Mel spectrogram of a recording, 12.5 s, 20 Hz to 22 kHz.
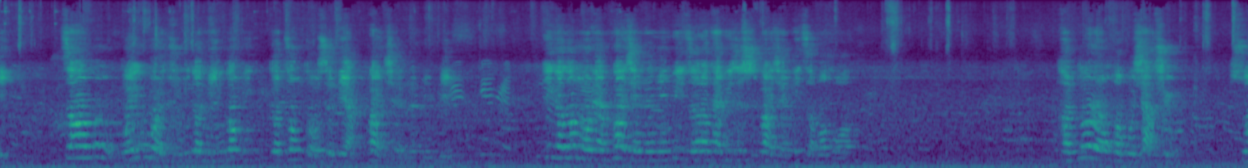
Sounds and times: People and students 0:00.0 - 0:12.4

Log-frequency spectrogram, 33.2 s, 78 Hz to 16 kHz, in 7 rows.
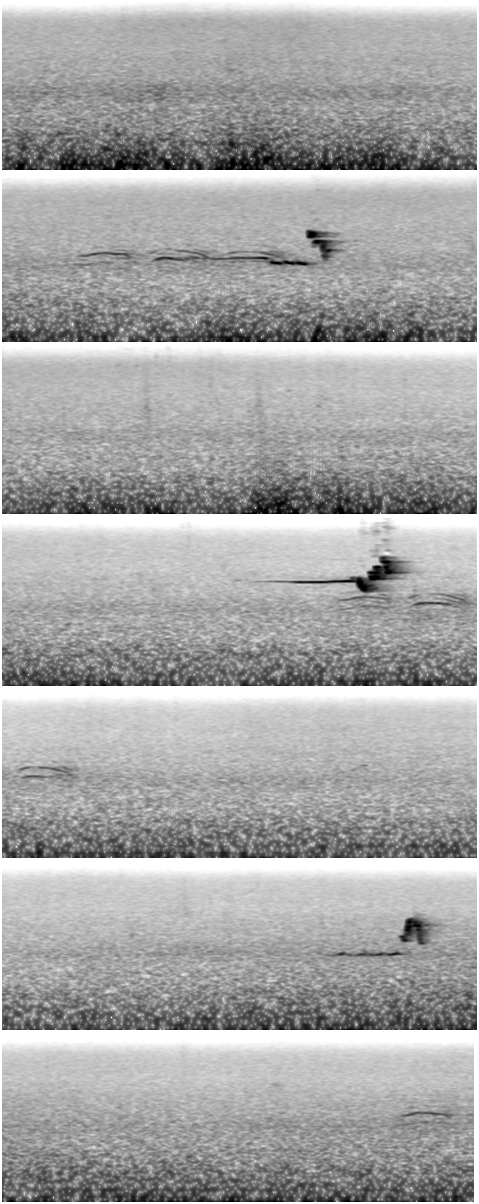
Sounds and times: Japanese bush warbler 0:05.6 - 0:08.3
crow 0:05.6 - 0:07.9
Japanese bush warbler 0:16.5 - 0:19.8
crow 0:17.8 - 0:19.8
Japanese bush warbler 0:27.0 - 0:28.2
crow 0:32.5 - 0:33.2

